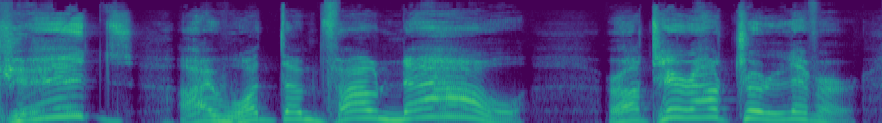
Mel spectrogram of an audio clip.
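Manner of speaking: put-on, comically over-the-top, high, drawn-out yelling. Retelling a movie scene on a cell phone: Snyder yelling. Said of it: "just yelling".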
